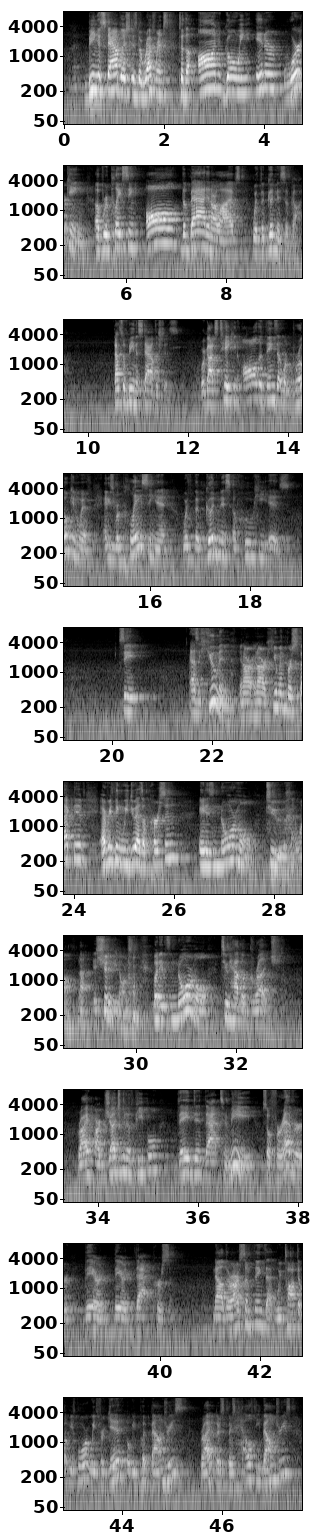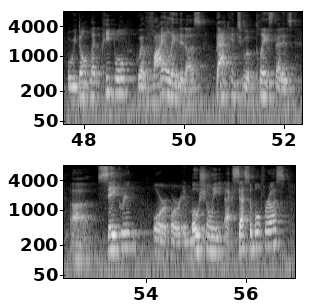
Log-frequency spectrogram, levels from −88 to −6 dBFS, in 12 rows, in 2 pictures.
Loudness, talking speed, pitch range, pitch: -24 LUFS, 150 wpm, 125-180 Hz, 150 Hz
